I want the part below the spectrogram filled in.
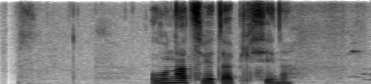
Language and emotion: Russian, neutral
